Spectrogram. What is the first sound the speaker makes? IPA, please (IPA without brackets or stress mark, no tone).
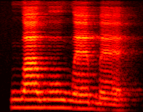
w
